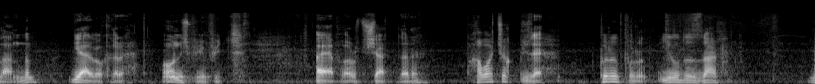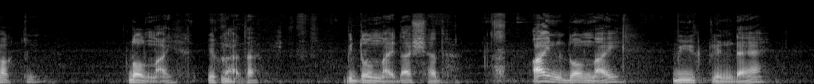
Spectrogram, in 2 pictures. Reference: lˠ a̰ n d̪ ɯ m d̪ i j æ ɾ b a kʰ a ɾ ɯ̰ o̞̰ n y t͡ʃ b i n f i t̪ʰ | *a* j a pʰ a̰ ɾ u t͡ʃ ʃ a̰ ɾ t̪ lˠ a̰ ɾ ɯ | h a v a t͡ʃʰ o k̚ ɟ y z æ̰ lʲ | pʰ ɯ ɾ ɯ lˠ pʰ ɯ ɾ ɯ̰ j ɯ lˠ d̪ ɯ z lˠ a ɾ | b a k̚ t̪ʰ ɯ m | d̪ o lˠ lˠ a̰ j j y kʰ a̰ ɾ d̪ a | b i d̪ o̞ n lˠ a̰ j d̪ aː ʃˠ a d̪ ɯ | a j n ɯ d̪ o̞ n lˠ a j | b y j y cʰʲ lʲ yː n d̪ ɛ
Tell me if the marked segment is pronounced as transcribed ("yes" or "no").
yes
